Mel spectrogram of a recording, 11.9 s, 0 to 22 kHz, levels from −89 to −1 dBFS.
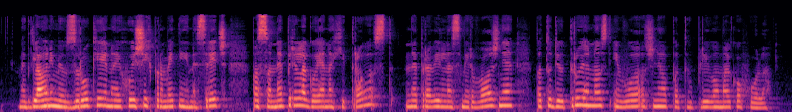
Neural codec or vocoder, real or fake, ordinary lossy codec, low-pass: none; real; AAC, 32 kbps; 19.8 kHz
